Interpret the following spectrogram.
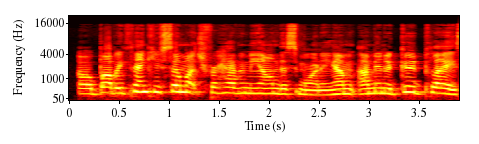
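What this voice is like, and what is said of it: American Southern accent. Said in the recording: “I'm detecting a USA accent there, probably all the way from Birmingham, Alabama”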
